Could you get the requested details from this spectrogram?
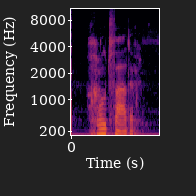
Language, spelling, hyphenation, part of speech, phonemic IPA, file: Dutch, grootvader, groot‧va‧der, noun, /ˈɣroːtˌfaːdər/, Nl-grootvader.ogg
- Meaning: grandfather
